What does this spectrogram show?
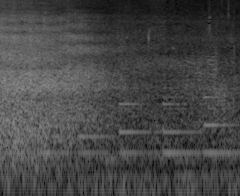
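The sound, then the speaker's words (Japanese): Steady ocean surf washing onto the shore in Kanagawa on a sunny early morning after days of rain, a broad continuous rush with some low wind rumble against the microphone, moderately loud, with faint tonal hums in the background. “ずっと雨が降っていて、えー、なかなかいい天気がない日が続いたんですけど神奈川は特に、えー、本当に降ったり止んだり今日たまたま、えーっと、久々に晴れ間が見えたので海に来てるんですけど、えーっと、とそろそろ涼しくなってきたので朝早く起きて、えー朝の波音配信を復活しようかなと思っています”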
